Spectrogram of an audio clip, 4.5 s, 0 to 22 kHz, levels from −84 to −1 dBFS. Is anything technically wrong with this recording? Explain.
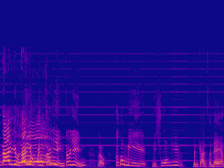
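Yes, there's USB whine under the speech the whole way through: a steady 1 kHz tone with harmonics, loudest at 3 kHz, about 30 dB down, from the bus's 1 ms frame current leaking through power or ground.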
